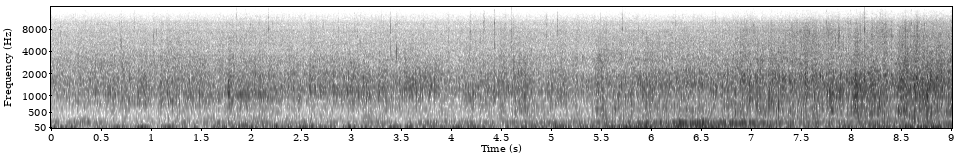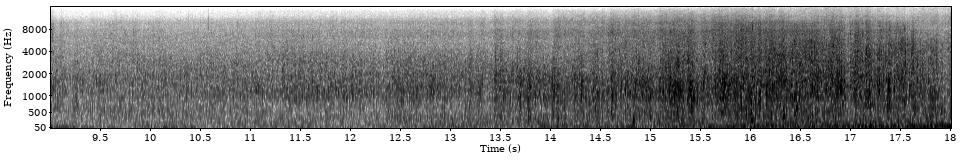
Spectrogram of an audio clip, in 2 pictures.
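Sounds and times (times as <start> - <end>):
tyres running through slush: 5.4 - 18.0.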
